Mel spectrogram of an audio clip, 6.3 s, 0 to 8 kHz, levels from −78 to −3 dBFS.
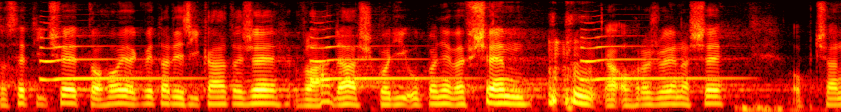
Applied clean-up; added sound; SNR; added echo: none; Wind instrument, woodwind instrument; 9 dB; none.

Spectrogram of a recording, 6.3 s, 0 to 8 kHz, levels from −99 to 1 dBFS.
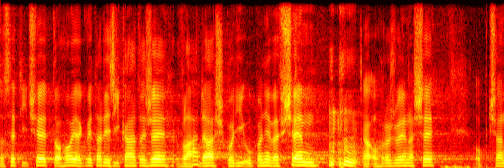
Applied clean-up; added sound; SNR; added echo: none; none; none; none.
